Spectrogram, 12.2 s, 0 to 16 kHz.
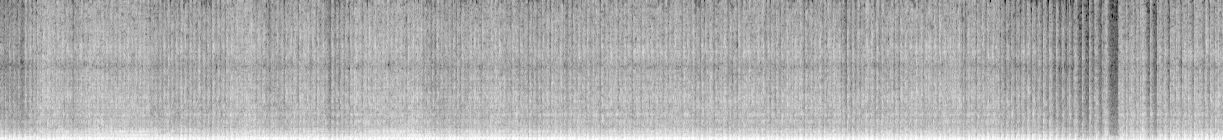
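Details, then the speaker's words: Lotus Europa Twin Cam, 123 Ignition distributor, Stromberg carbs, after distributor adjustment: uneven, lumpy, loping idle with a stumble, misfiring. Carbs spitting back less and it sounds better than last time; timing, valve clearance and carb faults are suspected. "The carb was not spitting. No, not as much. Yeah. I mean, some, yeah. It sounded better than last time."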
